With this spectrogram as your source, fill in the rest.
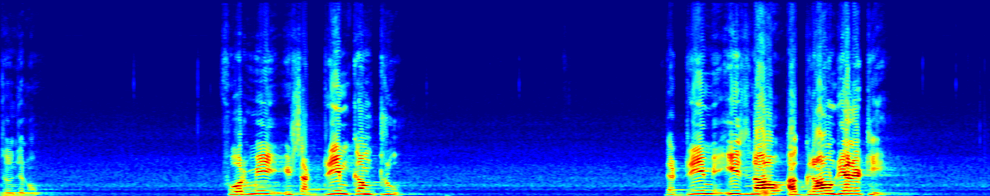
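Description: An elderly man speaks slowly and deliberately into a microphone, with pauses between phrases.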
